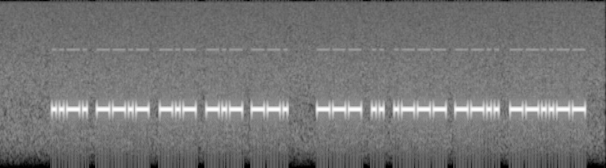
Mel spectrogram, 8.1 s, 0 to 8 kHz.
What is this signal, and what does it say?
Morse code, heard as a keyed tone, hand-sent with a paddle, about 24 wpm, 1060 Hz. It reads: FQKKG OIJZ,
